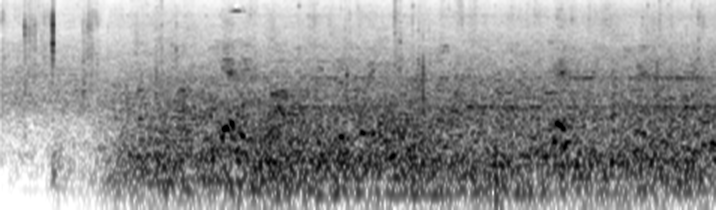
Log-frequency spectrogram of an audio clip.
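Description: A car drives past on a nearby street.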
